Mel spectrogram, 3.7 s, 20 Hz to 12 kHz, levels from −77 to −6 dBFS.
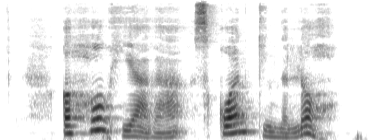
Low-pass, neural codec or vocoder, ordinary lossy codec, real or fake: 10.8 kHz; none; Opus, 64 kbps; real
